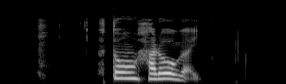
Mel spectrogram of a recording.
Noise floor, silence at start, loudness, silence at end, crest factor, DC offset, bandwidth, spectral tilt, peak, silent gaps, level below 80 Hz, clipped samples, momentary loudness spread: -63 dBFS; 0.4 s; -19 LUFS; 0.9 s; 20 dB; under 0.1%; 9.8 kHz; -3.5 dB/octave; -4 dBFS; none; -80 dBFS; under 0.1%; 16 LU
